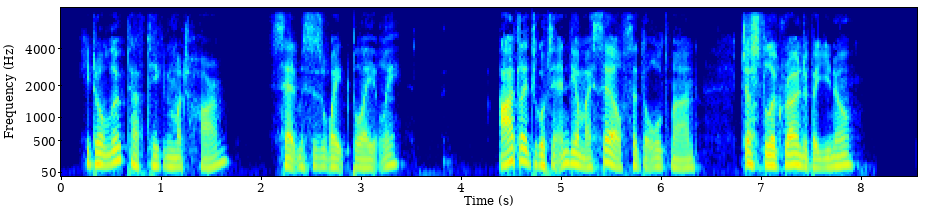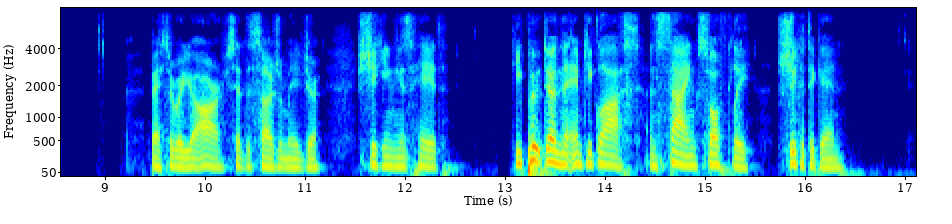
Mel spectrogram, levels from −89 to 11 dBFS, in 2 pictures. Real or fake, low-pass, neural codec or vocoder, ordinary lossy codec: fake; 7.2 kHz; codec, 16 kHz, 8 kbps, FunCodec, trained on Chinese and English, 25 frames a second; AAC, 32 kbps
